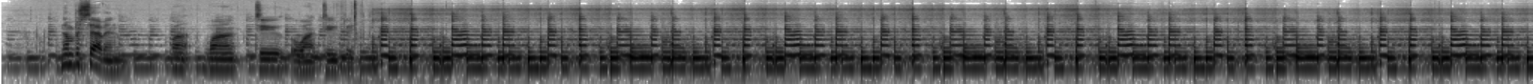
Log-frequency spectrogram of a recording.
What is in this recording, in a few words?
mozambique patterns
